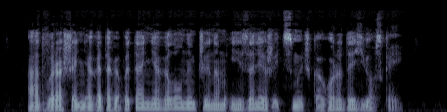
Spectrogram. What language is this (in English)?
Belarusian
